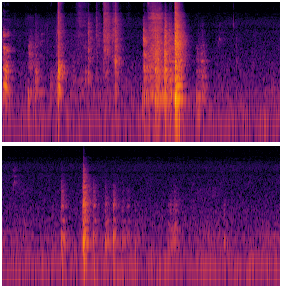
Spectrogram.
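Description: Small knocks and clicks from handling card stock and a clear acrylic stamp block on a craft table, with a louder scraping rustle about two seconds in and a sharp tap a little after five seconds.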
